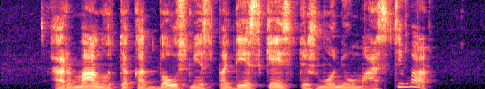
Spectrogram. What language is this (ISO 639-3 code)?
lit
